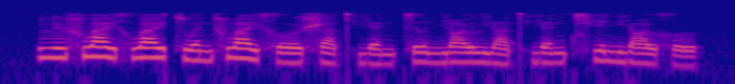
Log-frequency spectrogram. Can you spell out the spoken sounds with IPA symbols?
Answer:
l y˥ ʂ w a˥˩ ɪ̯ x w a˥ ɪ̯ t͡s w ə˧˥ n ʂ w a˥˩ ɪ̯ x o˧˥ ʊ̯ ʂ ä˧˥ t̪ʰ j ɛ˨˩ n t͡s ɹ̩˥˩ n̪ j ɑ˥ ʊ̯ l j ä˨˩ t̪ʰ j ɛ˧˥ n t͡ɕʰ i˥˧ n j ɑ˥˩ ʊ̯ x o˩ ʊ̯

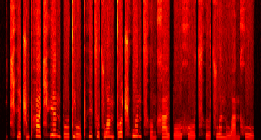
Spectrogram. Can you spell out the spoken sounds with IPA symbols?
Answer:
t͡ɕʰ i˨˩ ʈ͡ʂ ʊ˦ ŋ pʰ ä˥˧ t͡ɕʰ ɥ ɛ˥˩ n p ɤ˧˥ t̪ j o˨˩ ʊ̯ pʰ i˥ t͡s ɹ̩˨ t͡s w ɑ˥˧ ŋ t̪ ɤ˥˧ ʈ͡ʂʰ w ə˥˩ n t͡sʰ ɤ˩ ŋ x a˥˩ ɪ̯ p o˧˥ ʊ̯ x o˧˥ ʊ̯ t͡sʰ ɹ̩˨˩ t͡s w ə˥˩ n l w a˧˥ n x u˥˩

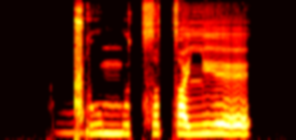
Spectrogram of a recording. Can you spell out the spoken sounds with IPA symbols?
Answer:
ɡ͡ǁ u m u t͡s ɘ tˤ ɛ lʲ ɛ

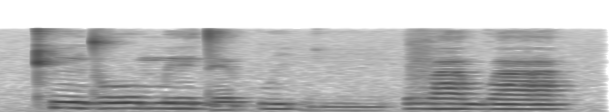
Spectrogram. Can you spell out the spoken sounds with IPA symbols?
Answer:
kʰ ĩ˦ d oː˦ m e˦ d ɛ˨ kʷ i˦ ɓ i˨ | v a˦ ɡʷ a˦

